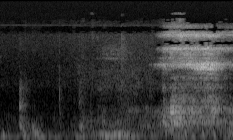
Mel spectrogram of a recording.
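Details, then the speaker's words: Child with huge tonsils (adenotonsillar hypertrophy) snoring during sleep, with a pause in breathing followed by a gasp; snoring with obstructive sleep apnea. "to the pause you hear that gasp okay so why is this so important"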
